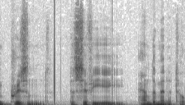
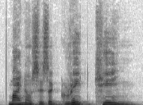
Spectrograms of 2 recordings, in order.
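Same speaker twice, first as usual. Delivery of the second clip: put-on higher, bold young son; eager young Icarus; 10 semitones higher, 3 dB louder than usual. Son argues with his father, higher and bold. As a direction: push back, higher and bold.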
